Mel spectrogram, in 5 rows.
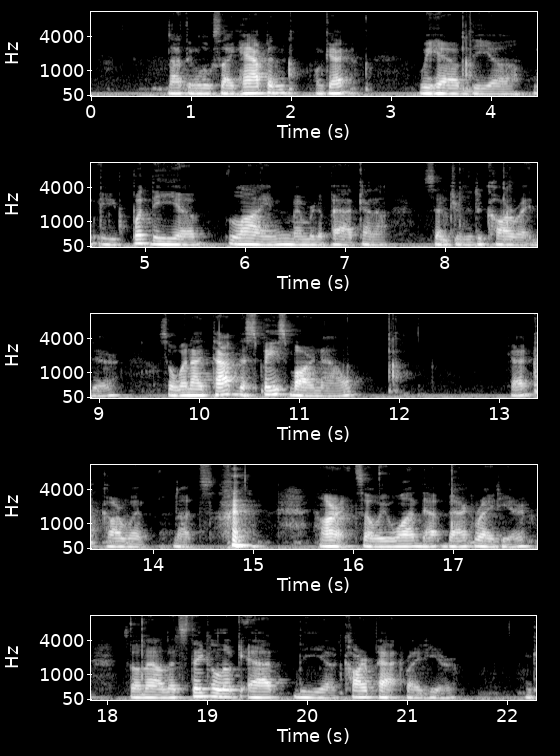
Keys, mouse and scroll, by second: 1.5-2.8 scroll down 8, 2.8-16.3 middle drag, 4.0-5.7 scroll up 5, 9.1-9.5 scroll up 4, 9.5-11.4 scroll down 10, 12.1 space, 14.8 space, 16.3-18.3 drag, 18.3-19.9 middle drag, 19.9-21.2 scroll up 4.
